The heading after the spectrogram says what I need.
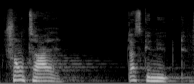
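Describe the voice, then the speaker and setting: A woman's voice: low voice, slow. An actress playing a curt, wary young woman in a radio play. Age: young adult. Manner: curt, guarded. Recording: long echo of a stairwell.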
